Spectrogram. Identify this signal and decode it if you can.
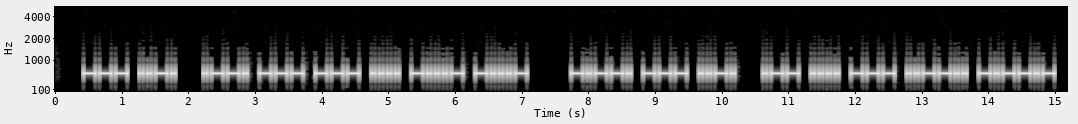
Morse code, heard as a keyed tone, about 20 wpm, 600 Hz. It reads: OF POOH<BT><BT> <KN>OF WHO?)
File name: cw-books / winnie-the-pooh / winnie-20wpm-page-0103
